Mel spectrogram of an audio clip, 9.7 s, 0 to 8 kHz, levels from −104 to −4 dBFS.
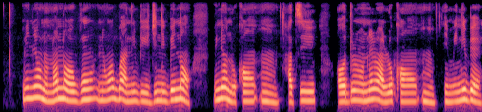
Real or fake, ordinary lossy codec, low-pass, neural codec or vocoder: real; none; 7.2 kHz; none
